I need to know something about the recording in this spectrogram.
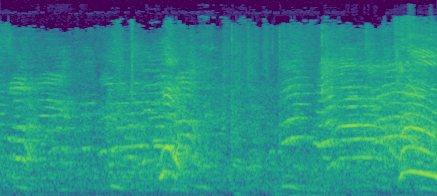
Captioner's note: crowd chatter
